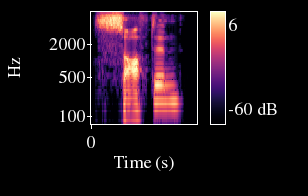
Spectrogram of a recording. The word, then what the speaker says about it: soften: Soften? Didn't know you actually pronounced the T in there. I've never run into anybody who's actually pronounced the T like a hard T.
